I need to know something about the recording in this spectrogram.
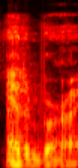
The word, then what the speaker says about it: Edinburgh: you live in Edinburgh I say that correctly Edinburgh yeah yeah I say it correctly right and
